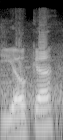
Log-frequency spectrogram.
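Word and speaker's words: Joka: That's J-O-K-A, pronounced Yoka. That means serpent.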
